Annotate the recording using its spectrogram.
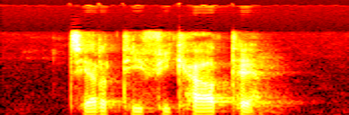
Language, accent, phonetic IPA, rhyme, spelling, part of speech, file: German, Austria, [t͡sɛʁtifiˈkaːtə], -aːtə, Zertifikate, noun, De-at-Zertifikate.ogg
- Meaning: nominative/accusative/genitive plural of Zertifikat "certificates"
